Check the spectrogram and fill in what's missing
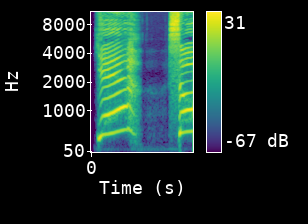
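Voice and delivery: high loud yell back. Acted. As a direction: shout a reply. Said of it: "Anna yelled back".

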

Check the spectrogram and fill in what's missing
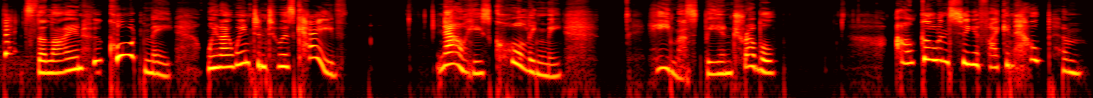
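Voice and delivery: high squeaky voice dropping to a whisper; little mouse hurrying off to help; worried mouse. Acted. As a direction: think it through as an anxious little mouse. Mouse character voice.

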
